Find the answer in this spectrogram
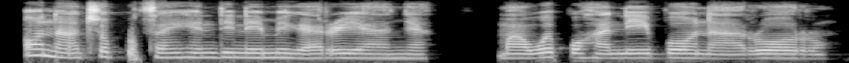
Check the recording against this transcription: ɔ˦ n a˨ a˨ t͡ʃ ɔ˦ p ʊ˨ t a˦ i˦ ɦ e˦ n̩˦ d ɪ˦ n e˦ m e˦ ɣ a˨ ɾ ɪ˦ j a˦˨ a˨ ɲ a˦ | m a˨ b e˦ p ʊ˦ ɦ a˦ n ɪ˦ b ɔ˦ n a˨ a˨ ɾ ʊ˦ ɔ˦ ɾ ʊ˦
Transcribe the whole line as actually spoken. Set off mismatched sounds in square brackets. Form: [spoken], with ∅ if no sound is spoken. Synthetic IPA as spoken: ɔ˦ n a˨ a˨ t͡ʃ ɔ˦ p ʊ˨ t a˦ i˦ ɦ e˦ n̩˦ d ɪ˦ n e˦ m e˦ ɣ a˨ ɾ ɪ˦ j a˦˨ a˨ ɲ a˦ | m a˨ [w] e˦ p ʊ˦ ɦ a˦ n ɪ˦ b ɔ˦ n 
